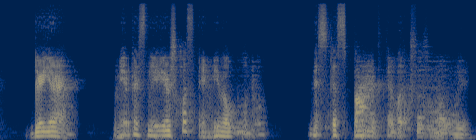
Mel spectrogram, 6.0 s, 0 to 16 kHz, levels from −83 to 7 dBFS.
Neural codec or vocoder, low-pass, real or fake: codec, 44.1 kHz, 0.9 kbps, DAC; 14.4 kHz; fake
